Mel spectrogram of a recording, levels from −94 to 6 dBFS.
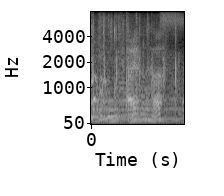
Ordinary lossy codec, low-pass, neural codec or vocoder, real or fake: none; none; none; real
